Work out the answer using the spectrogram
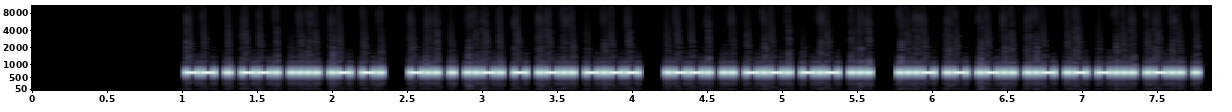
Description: Morse code, heard as a keyed tone, about 46 wpm, 700 Hz. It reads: MEGHAN DEFTLY PICKS VALUABLE
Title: Pangram Challenge v2 - 45wpm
